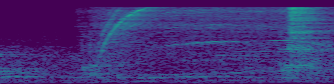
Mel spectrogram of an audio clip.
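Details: Demo of a newly assembled dental chair: a high whine sweeps up as the drill spins up, then holds a steady high-pitched tone; dental handpiece running normally.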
